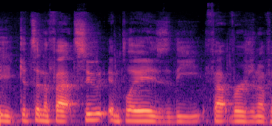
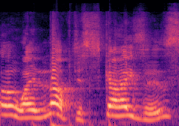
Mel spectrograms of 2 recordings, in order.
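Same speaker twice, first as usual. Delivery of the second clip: put-on young girl voice, higher, louder; 9 semitones higher, 8 dB louder than usual. Retelling a scene from a Narnia book: imitating a twelve-year-old girl. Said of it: "the little, like, twelve-year-old girl goes".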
